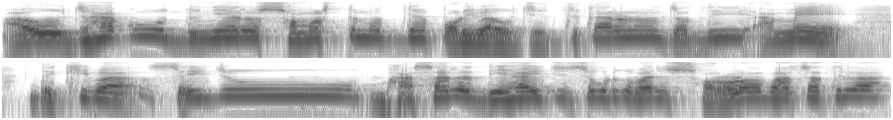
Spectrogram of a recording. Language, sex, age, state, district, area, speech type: Odia, male, 45-60, Odisha, Bhadrak, rural, spontaneous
